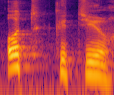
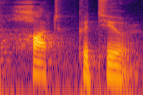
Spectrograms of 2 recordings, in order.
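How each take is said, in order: First: Haute couture as "oat koo-tyur", silent H; French pronunciation. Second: Haute couture slowly as "hot koo-choor", H sounded; wrong pronunciation. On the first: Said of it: "The H is silent and the T is soft". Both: Shown as a demonstration.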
